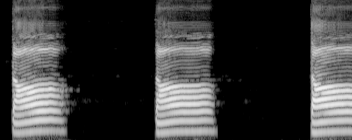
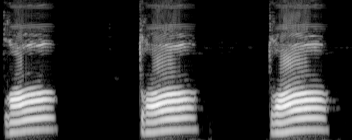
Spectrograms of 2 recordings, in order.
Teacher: طا موٹی آواز، ادائیگی کے وقت زبان کی نوک کو سامنے والے اوپر کے دو دانتوں کی جڑ سے لگائیں اور زبان کے پچھلے حصے کو تالو کی طرف بلند کریں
